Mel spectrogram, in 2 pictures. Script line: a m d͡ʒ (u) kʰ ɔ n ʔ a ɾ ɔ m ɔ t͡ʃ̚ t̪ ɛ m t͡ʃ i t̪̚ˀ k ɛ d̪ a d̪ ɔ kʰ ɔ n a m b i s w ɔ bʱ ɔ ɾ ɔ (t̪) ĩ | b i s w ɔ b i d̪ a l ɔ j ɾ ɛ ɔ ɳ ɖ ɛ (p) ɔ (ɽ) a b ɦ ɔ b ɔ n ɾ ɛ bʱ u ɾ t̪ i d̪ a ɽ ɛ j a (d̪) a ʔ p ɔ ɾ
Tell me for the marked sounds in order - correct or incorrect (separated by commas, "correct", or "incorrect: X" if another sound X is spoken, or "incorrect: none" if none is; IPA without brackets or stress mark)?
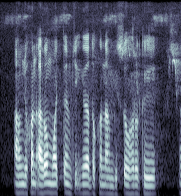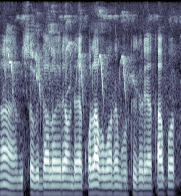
incorrect: ɔ, correct, incorrect: k, incorrect: l, incorrect: t̪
